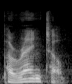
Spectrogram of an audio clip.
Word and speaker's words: parental: 它的重音 falls on the second syllable。调到了第二个音节地方，念成了 parental，所以英文一开始的发音就很困难。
